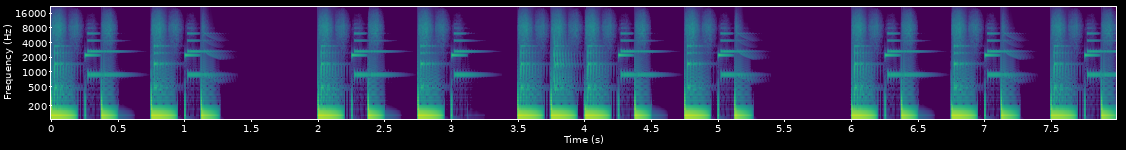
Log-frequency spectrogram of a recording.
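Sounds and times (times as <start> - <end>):
modular electronica beats: 0.0 - 0.2, 2.0 - 5.2, 6.0 - 7.9.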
